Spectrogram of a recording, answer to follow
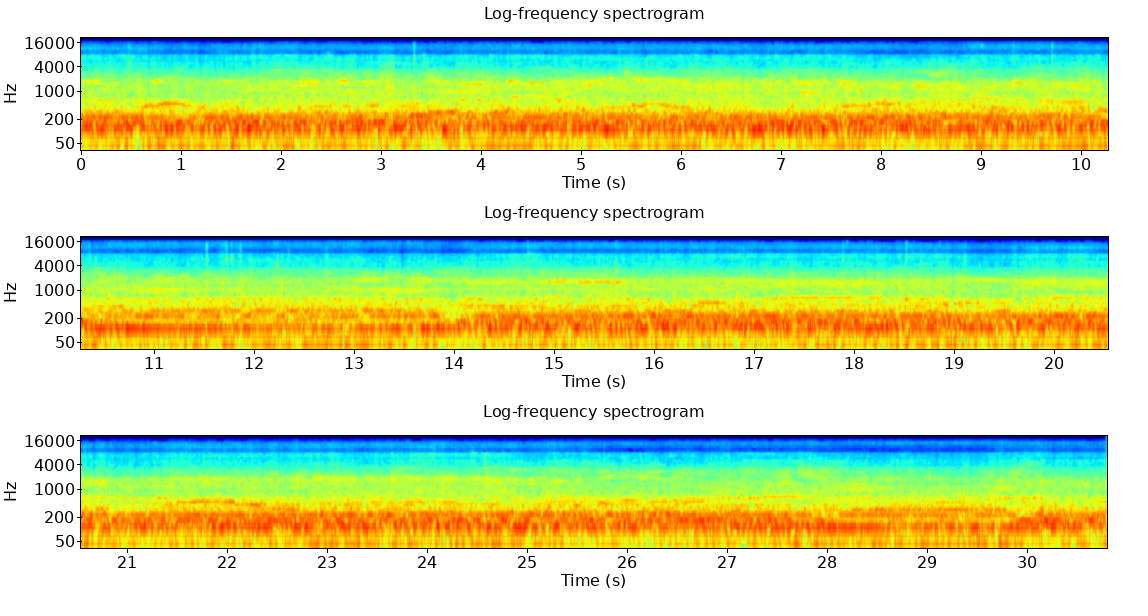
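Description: Tractor engine running steadily under load while pulling a manure spreader that is flinging manure from its beaters, heard from inside the cab. Background music plays over it.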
